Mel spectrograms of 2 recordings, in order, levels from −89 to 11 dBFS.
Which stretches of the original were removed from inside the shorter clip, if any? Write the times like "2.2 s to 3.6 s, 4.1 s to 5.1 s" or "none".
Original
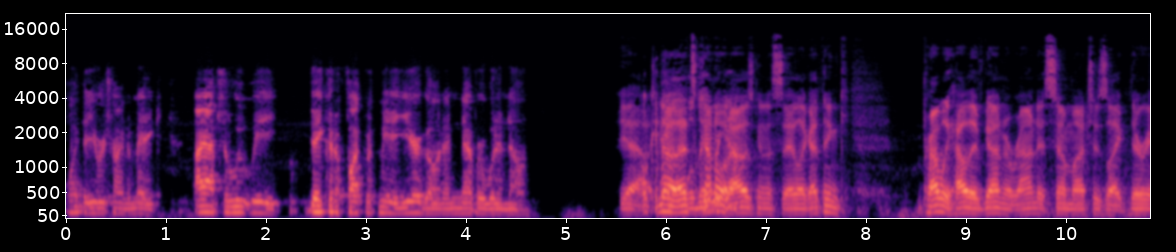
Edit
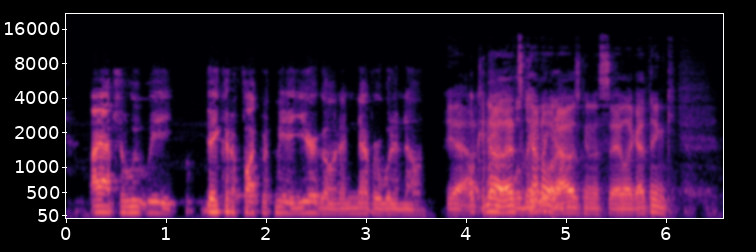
4.7 s to 5.4 s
